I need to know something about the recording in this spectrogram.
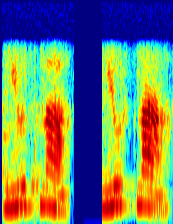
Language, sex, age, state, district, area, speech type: Kannada, female, 18-30, Karnataka, Mandya, rural, conversation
